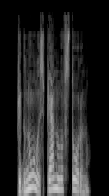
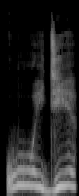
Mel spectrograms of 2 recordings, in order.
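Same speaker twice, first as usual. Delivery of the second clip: hoarse drawn-out moan, pitched up; 7 semitones higher, 3 dB quieter than usual. A narrator's reading. Харапун starts to exclaim before his mate covers his mouth, hoarse. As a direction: groan it out hoarsely, voice raised in pitch. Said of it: "хрипло начал Харапун".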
